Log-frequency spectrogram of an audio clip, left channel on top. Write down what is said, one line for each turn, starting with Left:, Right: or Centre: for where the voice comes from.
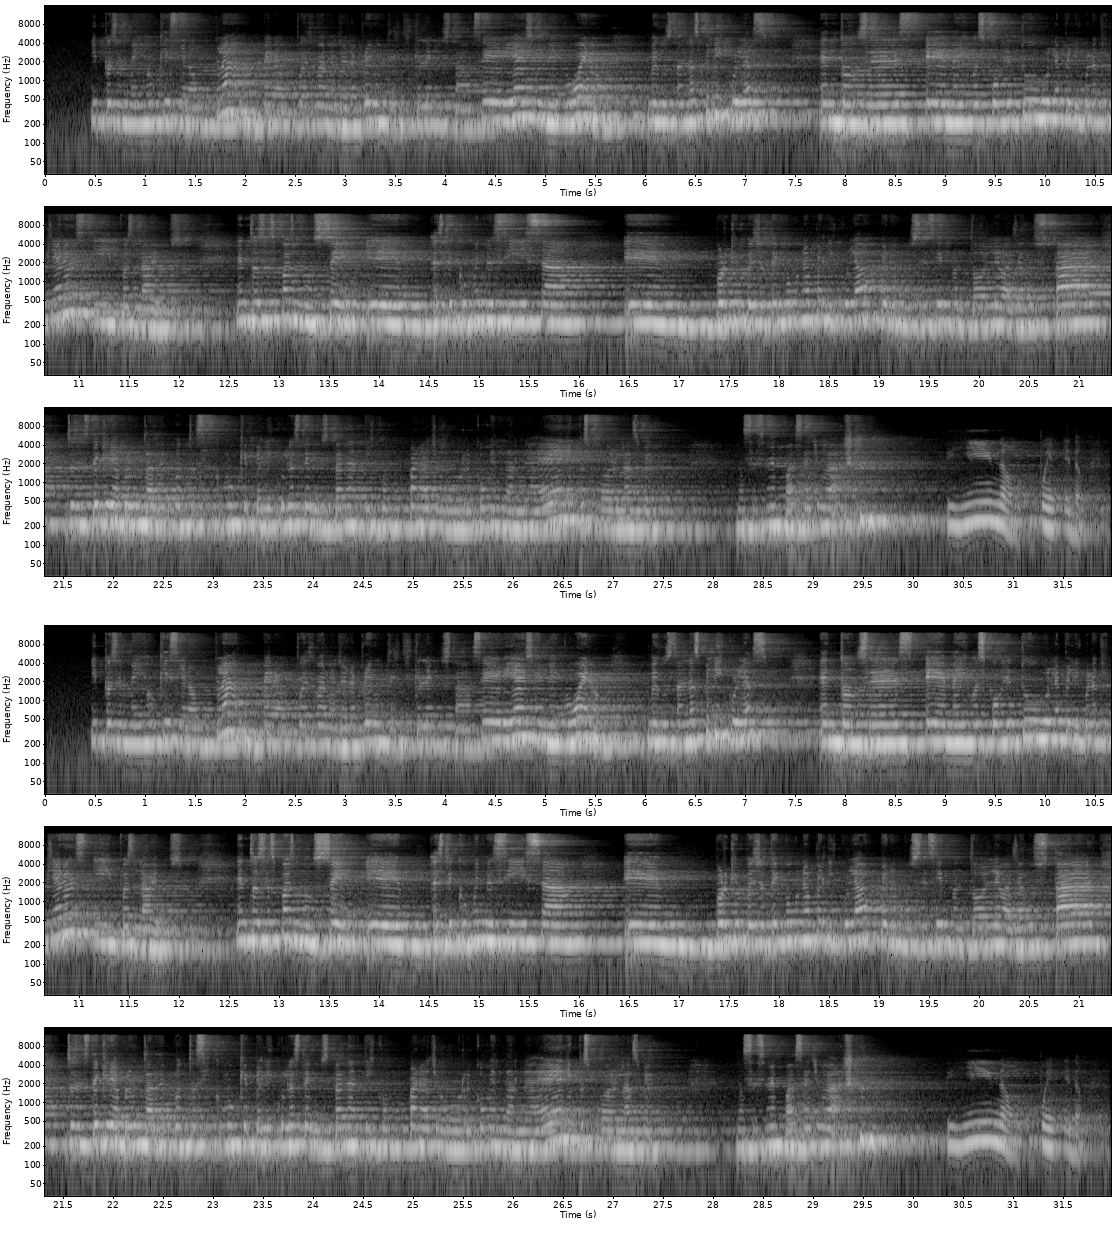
Right: Y pues él me dijo que hiciera un plan, pero pues bueno, yo le pregunté qué, qué le gustaba hacer y eso, y me dijo, bueno, me gustan las películas, entonces eh, me dijo, escoge tú la película que quieras y pues la vemos. Entonces, pues no sé, em, estoy como indecisa, em, porque pues yo tengo una película, pero no sé si de pronto le vaya a gustar, entonces te quería preguntar de pronto así como qué películas te gustan a ti, como para yo recomendarle a él y pues poderlas ver. No sé si me puedes ayudar.
Left: Sí, no, bueno,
